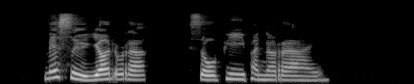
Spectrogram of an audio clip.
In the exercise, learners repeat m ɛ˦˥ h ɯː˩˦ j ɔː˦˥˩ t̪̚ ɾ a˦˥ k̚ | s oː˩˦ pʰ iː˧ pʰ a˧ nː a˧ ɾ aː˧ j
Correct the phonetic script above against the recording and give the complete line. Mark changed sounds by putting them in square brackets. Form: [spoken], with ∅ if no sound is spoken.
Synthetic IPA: m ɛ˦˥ [s] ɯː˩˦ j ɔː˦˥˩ t̪̚ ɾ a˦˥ k̚ | s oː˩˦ pʰ iː˧ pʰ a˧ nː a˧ ɾ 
